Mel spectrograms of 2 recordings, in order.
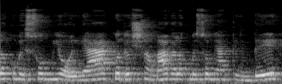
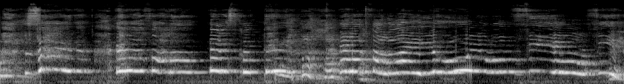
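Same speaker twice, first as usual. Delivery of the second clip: high, loud tearful half-sung cry; husband crying; 7 dB louder, slower than usual. Retold or imitated. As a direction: sob out the joy, slowly. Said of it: "Ele começou a chorar". (marido chorando de alegria)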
